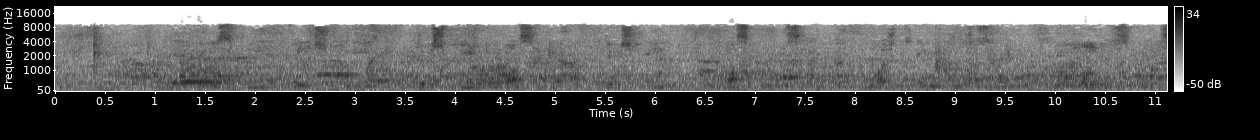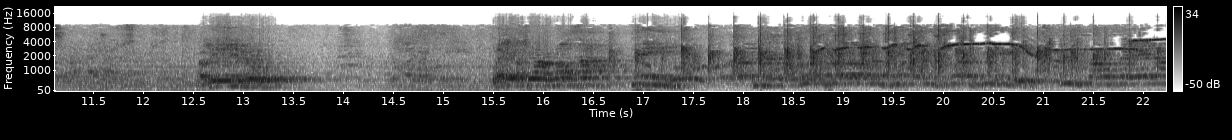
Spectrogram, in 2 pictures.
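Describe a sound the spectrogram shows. A crowd of men and women shouts and talks excitedly nearby.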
